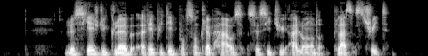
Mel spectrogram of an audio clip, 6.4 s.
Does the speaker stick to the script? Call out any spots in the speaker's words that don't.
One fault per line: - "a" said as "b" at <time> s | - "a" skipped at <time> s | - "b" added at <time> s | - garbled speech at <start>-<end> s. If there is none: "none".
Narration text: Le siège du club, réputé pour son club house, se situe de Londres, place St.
- "de" said as "à" at 4.3 s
